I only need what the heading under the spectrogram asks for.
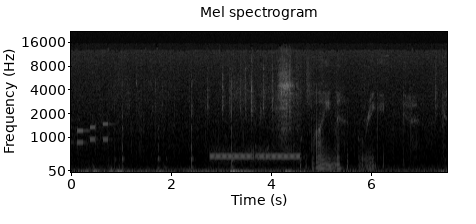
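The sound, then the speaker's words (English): A corded landline phone plays a few quick touch-tone dialing beeps, followed by a steady, unbroken dial tone lasting a couple of seconds, with whispery voices and rustling. “When's the last time you heard a dial tone? About 5 seconds ago.”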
